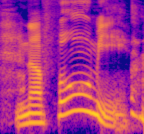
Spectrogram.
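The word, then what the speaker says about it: Naofumi: pronounces now for me his name is nafumi nafumi to be exact is what she said and not phooey okay not fully nothing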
